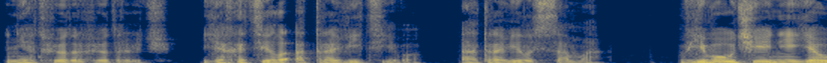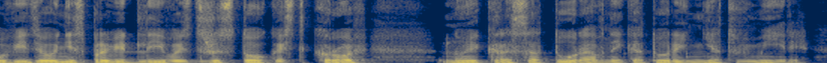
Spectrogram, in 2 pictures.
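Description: A man reading an audiobook, voicing a passionate, devout and defiant young woman in a quiet, intense way. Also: mid-range voice, a little fast, no room sound, studio quality, close to an everyday voice. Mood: brooding.

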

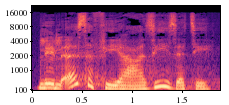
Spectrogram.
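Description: A woman voicing a patient mother who questions her daughter slowly, with a long hall reverb on the recording. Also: sits low, big pitch swings, a little mellow, pitched below the performer's own voice. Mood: teasing. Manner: slow, questioning.

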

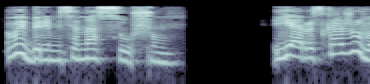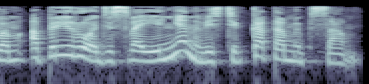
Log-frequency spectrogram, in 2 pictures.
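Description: A woman voicing a touchy, indignant mouse that is proud and easily offended, speaking slowly and with huffy emphasis. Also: mid-range voice, animated, lightly acted. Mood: shaky.

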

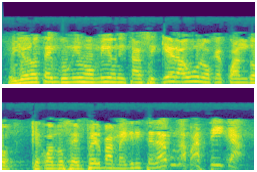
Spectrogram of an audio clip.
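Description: A male pastor delivers a fervent sermon in a high, gravelly voice with a husky edge, breaking into cries of praise and climbing into impassioned shouting. The recording is dull and lo-fi. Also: steady tone, fast talker. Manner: fervent preaching with frequent praise interjections.

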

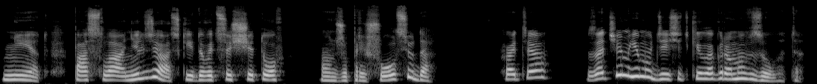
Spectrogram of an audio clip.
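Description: A woman's voice: fairly high pitch, expressive, measured pace, a little mellow, dry recording, studio quality. A woman voicing a sensible talking dragon who reasons things through in a matter-of-fact way. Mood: thoughtful.

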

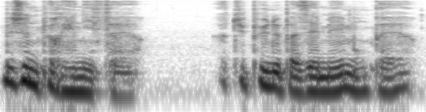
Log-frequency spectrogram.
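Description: A man's voice: fairly low pitch, expressive, moderate pace, mellow, breathy edge. A man reading an audiobook voices a young woman torn by love, with a trembling, plaintive delivery. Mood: earnest.

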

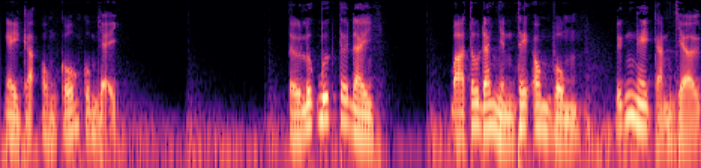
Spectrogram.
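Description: A man narrating a story in a steady, measured way. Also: lowish voice, faint music behind.

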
